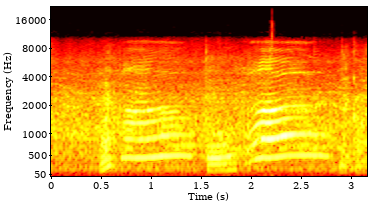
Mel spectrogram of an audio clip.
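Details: On meeting a new cat for the first time, an angry black cat utters two long, level, moaning yowls, the second rising slightly at its start, with a brief hissing sound before them.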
